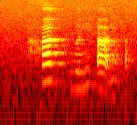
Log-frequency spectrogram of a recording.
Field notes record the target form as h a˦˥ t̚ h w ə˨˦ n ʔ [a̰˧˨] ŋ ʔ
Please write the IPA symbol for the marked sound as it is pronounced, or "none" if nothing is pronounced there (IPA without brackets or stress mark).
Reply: a̰˧˨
